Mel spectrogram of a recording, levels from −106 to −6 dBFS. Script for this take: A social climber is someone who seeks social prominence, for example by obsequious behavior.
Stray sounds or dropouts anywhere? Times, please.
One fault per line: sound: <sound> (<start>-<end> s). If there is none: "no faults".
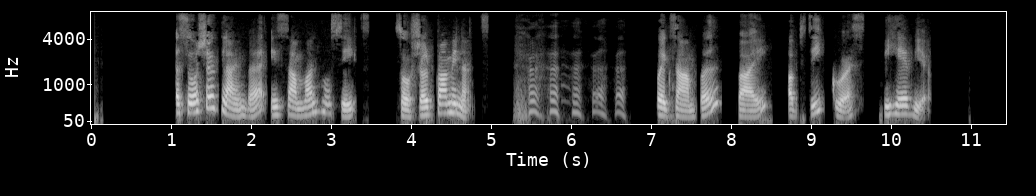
sound: laugh (5.3-6.8 s)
